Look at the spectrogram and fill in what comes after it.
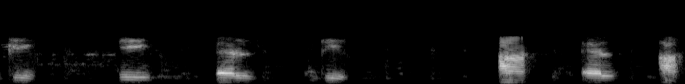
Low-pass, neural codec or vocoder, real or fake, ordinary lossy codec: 3.6 kHz; none; real; none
